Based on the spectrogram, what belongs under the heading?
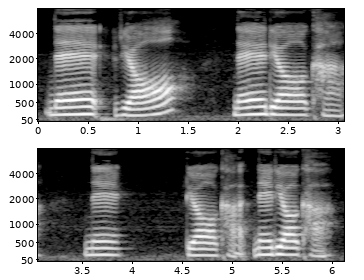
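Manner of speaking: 내려가 said slowly, tongue tapping the roof; slow careful 내려가 with a light tongue tap; slow tapped demo. Shown as a demonstration. Teacher showing learners the slow way, slow tapped 내려가. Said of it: "if I say slowly".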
